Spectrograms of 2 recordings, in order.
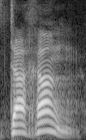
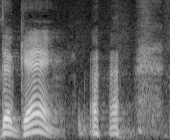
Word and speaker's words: Agang: Clinton says, Tweeps, it's not Agang DA, it's Dagang, pronounced the gang.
